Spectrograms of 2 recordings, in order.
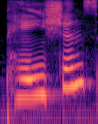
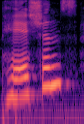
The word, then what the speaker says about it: patience: Like 'la(y)te' or 'pa(y)tience', and not 'patience', 'pa(y)tience'.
